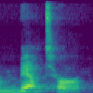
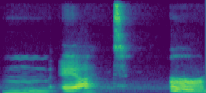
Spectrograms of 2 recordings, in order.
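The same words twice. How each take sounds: First: Said in the usual way. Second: "M-at-er" sound by sound; "M-at-er" segmented for spelling practice; finger-spelled sounds. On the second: Shown as a demonstration. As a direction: hold the M, then separate "at" and "er". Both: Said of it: "let's finger spell that one".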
